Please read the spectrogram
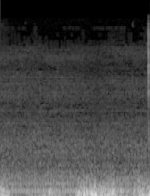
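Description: Gusty wind buffeting the microphone: an uneven low rumble that swells about a second in.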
